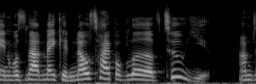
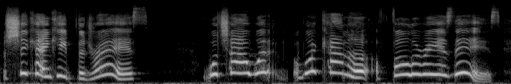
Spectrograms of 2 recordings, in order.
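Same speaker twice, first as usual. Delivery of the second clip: shocked disbelief; 14 semitones higher, 6 dB louder than usual. Retold or imitated. Recapper's shocked inner reaction.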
